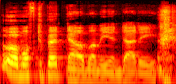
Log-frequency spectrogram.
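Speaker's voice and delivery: put-on animal voice. Retelling voicing the pet at home: put-on pet voice. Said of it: "we just do it all the time".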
